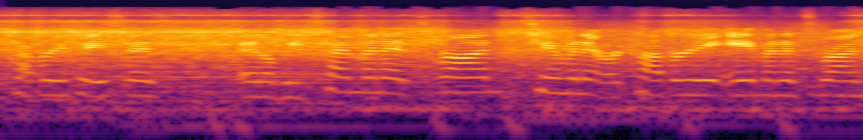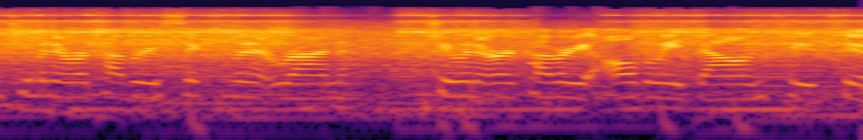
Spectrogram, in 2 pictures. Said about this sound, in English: There is some construction work going on at the gym right now we are at, so it's gonna be pretty loud.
